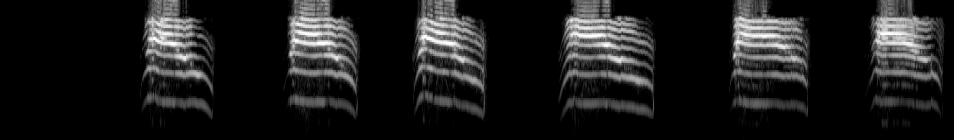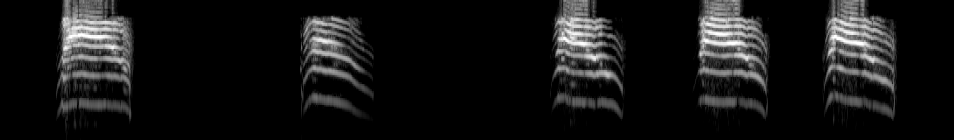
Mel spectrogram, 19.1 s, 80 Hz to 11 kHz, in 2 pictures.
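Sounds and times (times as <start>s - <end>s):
cat meowing: 1.4s - 2.2s, 2.8s - 5.0s, 5.6s - 6.6s, 7.3s - 9.5s, 10.1s - 11.0s, 12.6s - 13.4s, 15.0s - 15.8s, 16.5s - 18.6s.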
